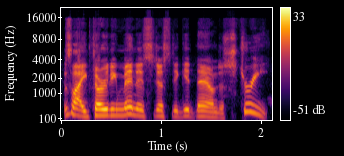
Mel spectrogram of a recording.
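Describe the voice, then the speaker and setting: A man's voice: high voice, animated, quick pace, fairly bright tone, dry recording. A man hosting a casual interview, laid-back, mostly giving short affirming replies. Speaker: talk show host.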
